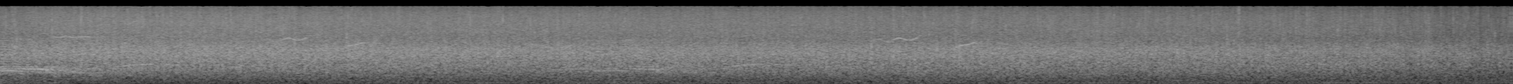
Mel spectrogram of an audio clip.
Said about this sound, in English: Give her an enormous applause.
